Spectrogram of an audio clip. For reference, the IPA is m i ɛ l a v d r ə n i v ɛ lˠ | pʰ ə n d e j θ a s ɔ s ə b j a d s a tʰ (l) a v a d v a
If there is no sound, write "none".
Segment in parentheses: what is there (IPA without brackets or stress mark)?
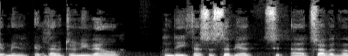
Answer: r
